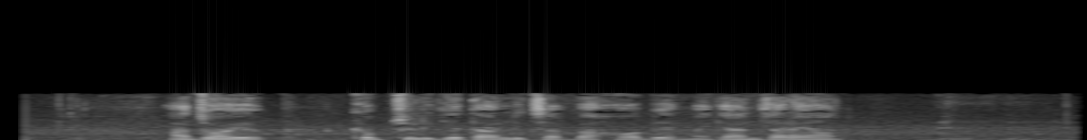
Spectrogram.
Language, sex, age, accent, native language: Uzbek, male, 18-24, Farg'ona, Uzbek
